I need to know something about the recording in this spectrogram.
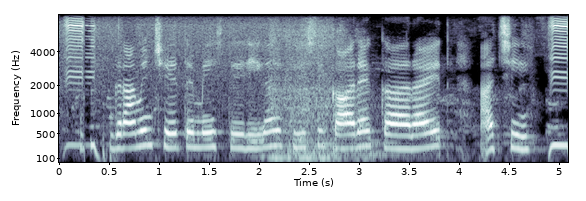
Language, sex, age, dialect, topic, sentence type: Maithili, female, 18-24, Southern/Standard, agriculture, statement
